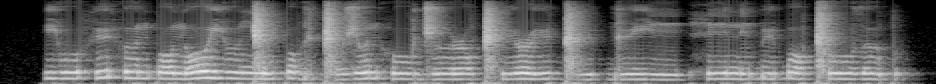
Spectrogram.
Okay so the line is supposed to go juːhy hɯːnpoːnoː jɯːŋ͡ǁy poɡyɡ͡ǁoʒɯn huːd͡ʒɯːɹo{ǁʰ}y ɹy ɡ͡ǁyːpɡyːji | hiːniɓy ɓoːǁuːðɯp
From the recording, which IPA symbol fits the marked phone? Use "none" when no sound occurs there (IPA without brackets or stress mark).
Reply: ǁʰ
